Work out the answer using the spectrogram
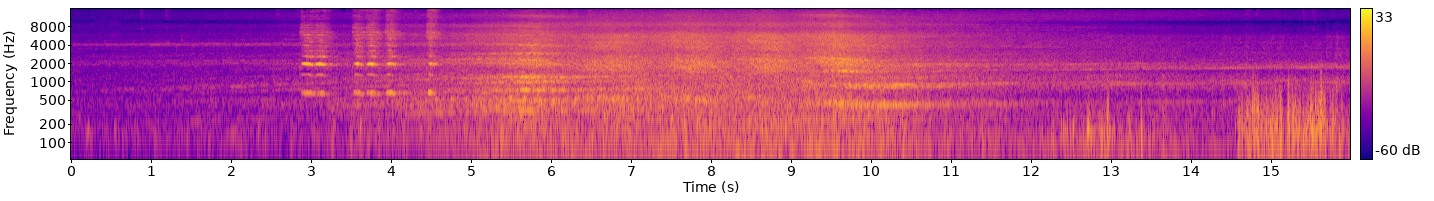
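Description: Stadler FLIRT electric multiple unit sounding about six short horn toots, then its motor whine and wheel noise swelling as it passes close at speed and fading away. Near the end, a burst of low rumbling.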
